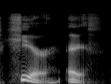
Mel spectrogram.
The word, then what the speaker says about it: hiraeth: Here, it's pronounced here a and it's so much more than just being homesick.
